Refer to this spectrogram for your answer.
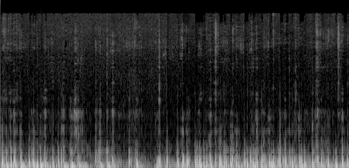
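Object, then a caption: Foam kitchen sponge. Long nails rapidly tap and scratch the side and faces of a round, avocado-shaped foam kitchen sponge held sideways in the hands. The taps sound as soft, muffled, low thumps that fade almost at once, with a faint brushing scratch between them. The pace is quick and steady, with a short quieter stretch partway through.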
